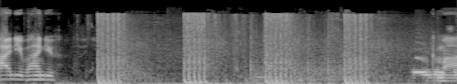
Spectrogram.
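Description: A rifle fires a series of loud shots.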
